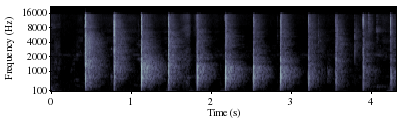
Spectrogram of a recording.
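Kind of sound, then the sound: crowd, round of applause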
